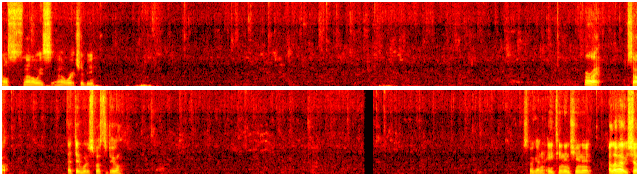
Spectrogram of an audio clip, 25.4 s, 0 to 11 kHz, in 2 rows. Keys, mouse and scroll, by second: 1.3 click, 3.0 click, 4.5 click, 6.3 click, 10.7 space, 12.7 click, 13.4 space, 16.7 space, 17.3 click, 20.0 click, 23.2-24.4 drag.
